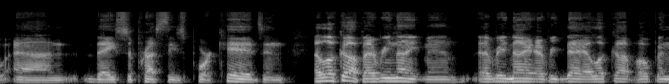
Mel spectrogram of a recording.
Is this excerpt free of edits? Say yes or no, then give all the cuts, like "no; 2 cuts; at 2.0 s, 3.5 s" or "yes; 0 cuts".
no; 1 cut; at 3.2 s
